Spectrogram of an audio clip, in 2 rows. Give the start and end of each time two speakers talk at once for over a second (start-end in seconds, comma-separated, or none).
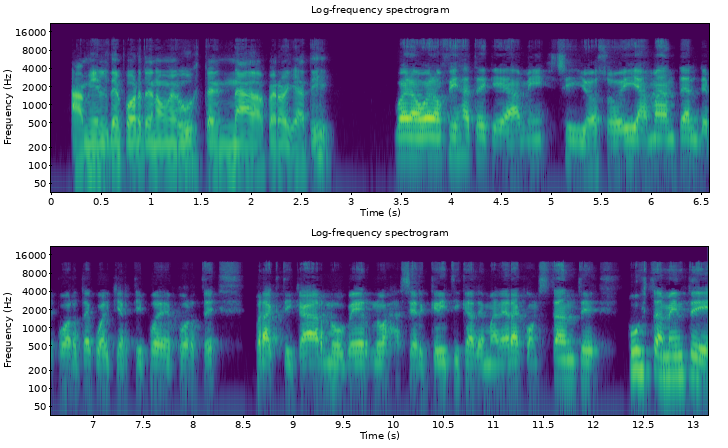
none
